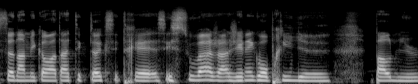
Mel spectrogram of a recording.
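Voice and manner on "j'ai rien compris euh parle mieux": normal talking voice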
